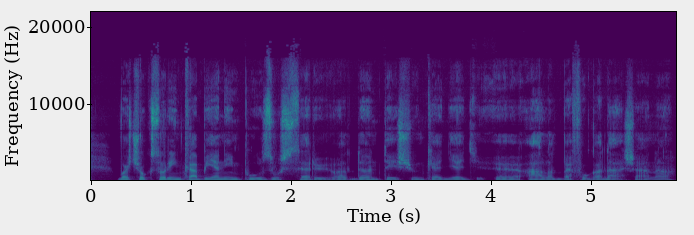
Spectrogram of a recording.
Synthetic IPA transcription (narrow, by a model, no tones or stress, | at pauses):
vɒcʃo̞kso̞ɾiŋkaːbːijɛnimpulzuʃsɛɾyːɒd̪ø̞nt̪eːʃyŋkɛɟːɛɟːaːlːɒd̪̚bɛfo̞ɡɒd̪aːʃa̰ːnaːl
